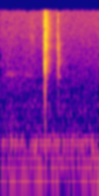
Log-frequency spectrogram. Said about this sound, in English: Scissors.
